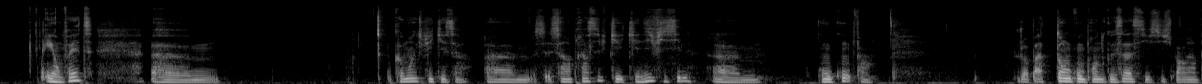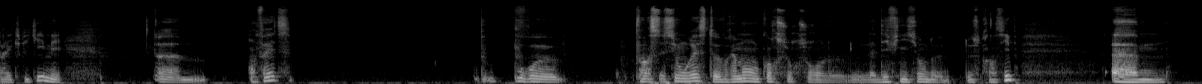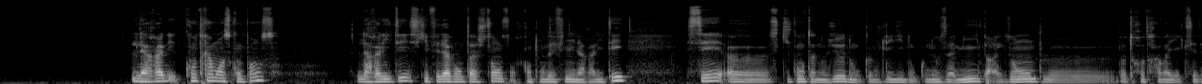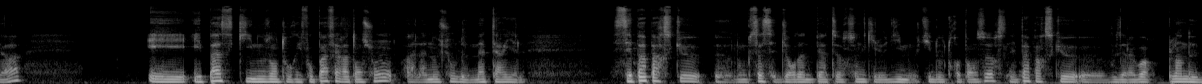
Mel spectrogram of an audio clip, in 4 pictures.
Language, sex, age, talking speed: French, male, 40-59, 180 wpm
